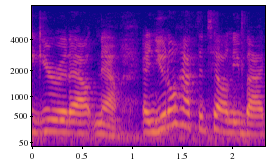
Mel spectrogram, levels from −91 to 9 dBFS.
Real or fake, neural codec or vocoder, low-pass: real; none; 7.2 kHz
